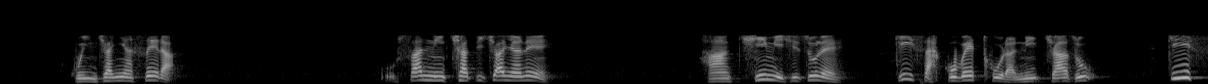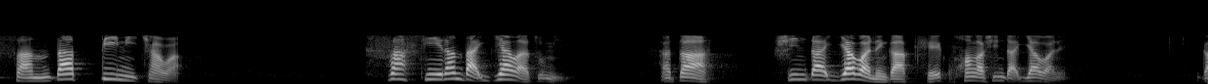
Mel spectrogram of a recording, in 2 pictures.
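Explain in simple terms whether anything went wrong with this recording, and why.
Nothing went wrong with this speech recording: the signal comes through without any technical problem, and the faint background sound of the room, which sits far below the speech, is simply part of where it was recorded rather than a fault.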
